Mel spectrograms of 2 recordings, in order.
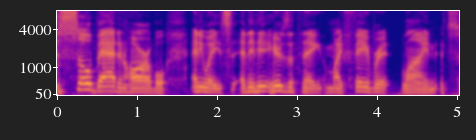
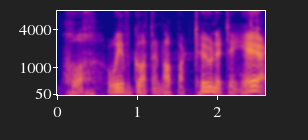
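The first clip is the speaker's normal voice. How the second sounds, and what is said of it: Imitated brogue, Dougray Scott's villain. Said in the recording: “Dougray Scott, the bad guy, talks to himself ... in exactly that brogue.”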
